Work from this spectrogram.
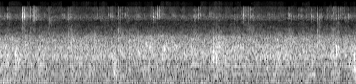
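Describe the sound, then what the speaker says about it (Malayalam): Rain pours down over hilly country, a constant broadband patter with a few slightly brighter drop sounds scattered through, fairly quiet and unbroken. "മഴ മഴ"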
